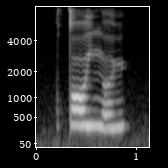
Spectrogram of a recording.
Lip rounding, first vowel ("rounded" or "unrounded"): rounded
